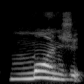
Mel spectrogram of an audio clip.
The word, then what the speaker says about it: mangent: So, plusieurs z'élèves, mangent. E N T in pronunciation remains silent.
